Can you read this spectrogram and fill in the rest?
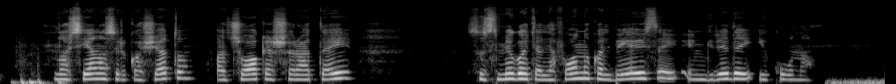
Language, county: Lithuanian, Kaunas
